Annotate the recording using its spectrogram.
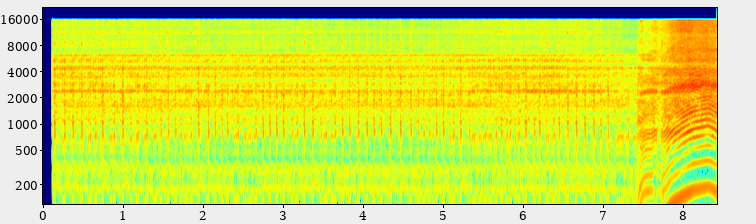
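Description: A chainsaw engine runs with a rapid, steady chugging.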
